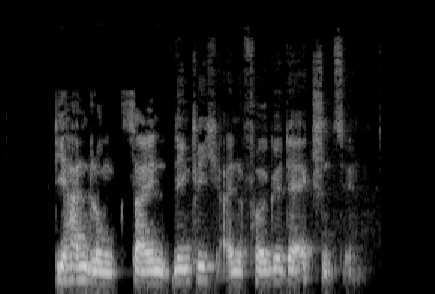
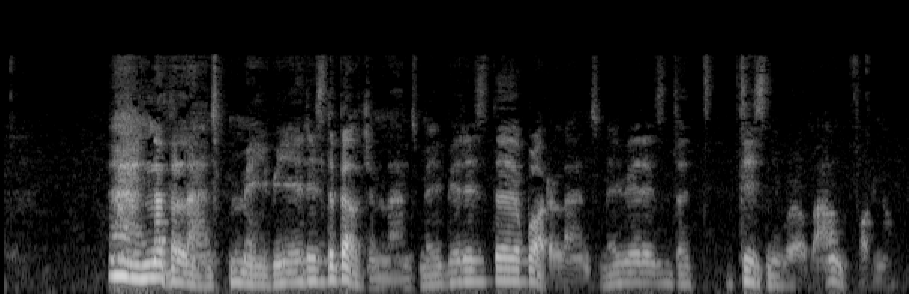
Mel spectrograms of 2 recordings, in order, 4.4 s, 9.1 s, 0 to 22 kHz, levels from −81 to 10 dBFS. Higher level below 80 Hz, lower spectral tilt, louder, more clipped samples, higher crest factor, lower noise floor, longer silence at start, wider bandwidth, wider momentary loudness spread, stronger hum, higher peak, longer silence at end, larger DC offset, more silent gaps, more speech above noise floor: second, -58 dBFS vs -44 dBFS; about the same, -6 dB/octave vs -7 dB/octave; about the same, -17 LUFS vs -19 LUFS; neither; about the same, 16 dB vs 20 dB; first, -82 dBFS vs -59 dBFS; second, 0.55 s vs 1.1 s; first, 14.5 kHz vs 11.5 kHz; second, 13 LU vs 22 LU; neither; about the same, -2 dBFS vs 0 dBFS; first, 0.8 s vs 0.3 s; neither; neither; first, 66 dB vs 40 dB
